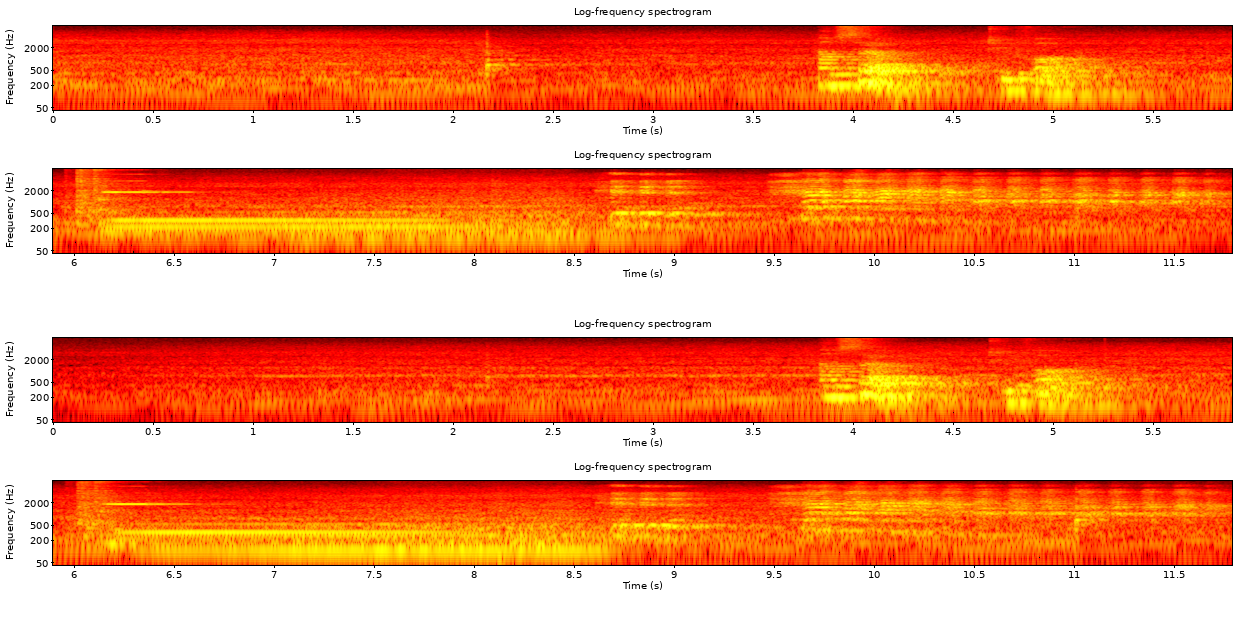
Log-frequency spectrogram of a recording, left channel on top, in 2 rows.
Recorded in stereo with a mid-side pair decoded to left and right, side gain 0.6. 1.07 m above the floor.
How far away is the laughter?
About 1.7 m.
